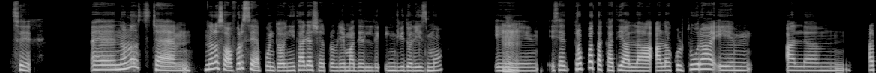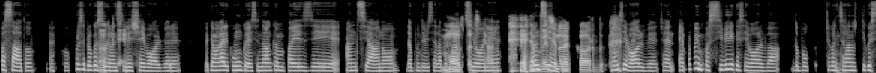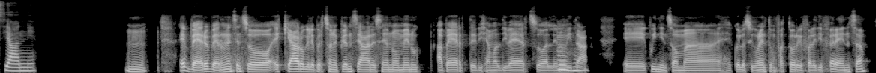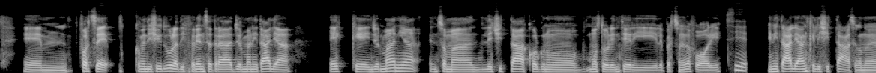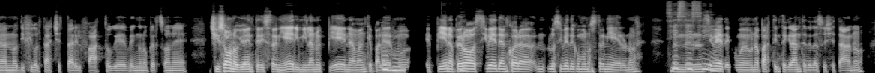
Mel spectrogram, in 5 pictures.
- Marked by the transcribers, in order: "cioè" said as "ceh"; tapping; "perché" said as "pechè"; chuckle; "cioè" said as "ceh"; "proprio" said as "propio"; "cioè" said as "ceh"; "considerando" said as "conserano"; "sicuramente" said as "sicuamente"; other background noise; laughing while speaking: "no"
- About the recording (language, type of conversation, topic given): Italian, unstructured, Quali problemi sociali ti sembrano più urgenti nella tua città?
- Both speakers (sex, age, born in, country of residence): female, 20-24, Italy, Italy; male, 40-44, Italy, Germany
